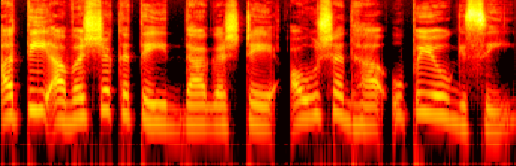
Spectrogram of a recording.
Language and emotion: Kannada, neutral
